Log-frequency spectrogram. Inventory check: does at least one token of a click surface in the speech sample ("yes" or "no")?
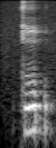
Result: no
